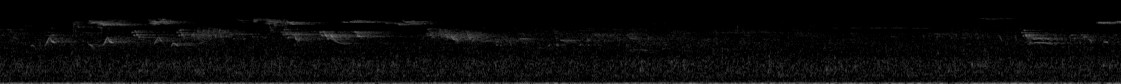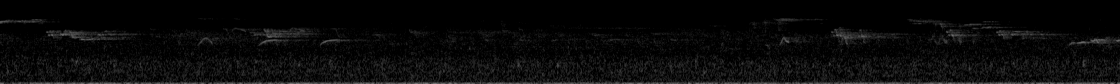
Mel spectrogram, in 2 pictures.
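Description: Birds chirping in short, high, sliding calls over a steady hiss, in three spells: at the start, in the middle and near the end.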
